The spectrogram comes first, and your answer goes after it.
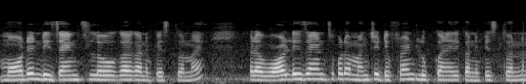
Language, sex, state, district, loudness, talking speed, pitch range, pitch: Telugu, female, Andhra Pradesh, Annamaya, -16 LUFS, 160 wpm, 200-235 Hz, 210 Hz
